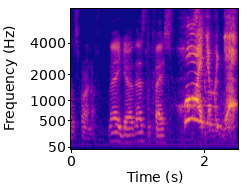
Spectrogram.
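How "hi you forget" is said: very high, loud, squeaky character voice. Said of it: "He does talk like that".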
